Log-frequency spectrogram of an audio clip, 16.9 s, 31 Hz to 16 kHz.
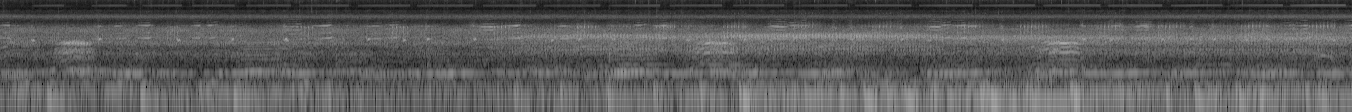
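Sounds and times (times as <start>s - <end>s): frogs croaking: 0.0s - 16.9s
high-pitched drone: 6.4s - 16.9s.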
